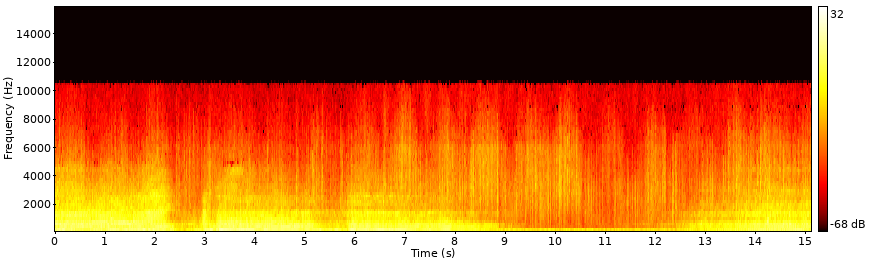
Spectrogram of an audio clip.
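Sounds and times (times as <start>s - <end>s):
car engine revving and accelerating away: 0.0s - 8.9s, 12.5s - 15.1s.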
